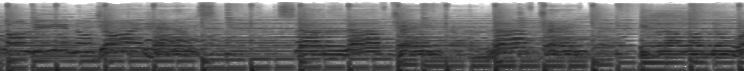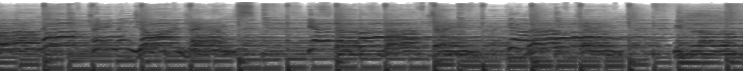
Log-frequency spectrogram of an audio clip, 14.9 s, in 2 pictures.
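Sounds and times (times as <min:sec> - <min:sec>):
disco band playing Motown, soul and 70s disco hits: 0:00.0 - 0:14.8.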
